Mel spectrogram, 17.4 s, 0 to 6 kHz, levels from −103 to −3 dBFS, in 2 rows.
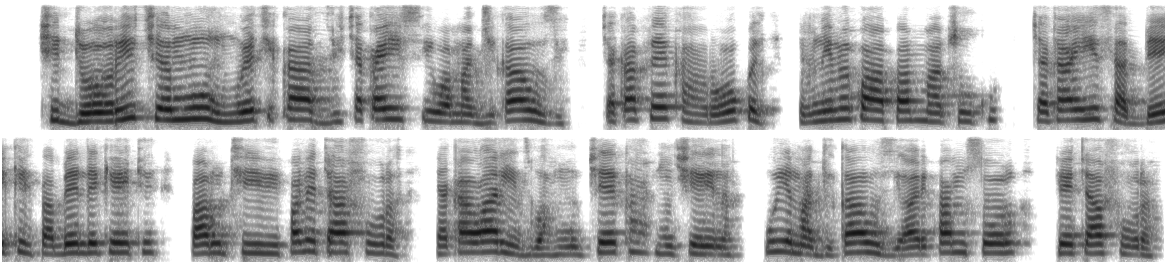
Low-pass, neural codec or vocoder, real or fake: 5.4 kHz; codec, 44.1 kHz, 3.4 kbps, Pupu-Codec; fake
